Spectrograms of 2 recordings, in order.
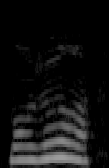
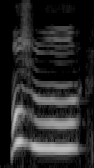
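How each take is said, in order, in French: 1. Cela se dit d'une voix plate et monotone. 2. Cela se dit d'une voix vive et énergique. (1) "Est-ce que ça vous donne envie de vous abonner sans déconner?" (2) "Voilà, ça vous donne"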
